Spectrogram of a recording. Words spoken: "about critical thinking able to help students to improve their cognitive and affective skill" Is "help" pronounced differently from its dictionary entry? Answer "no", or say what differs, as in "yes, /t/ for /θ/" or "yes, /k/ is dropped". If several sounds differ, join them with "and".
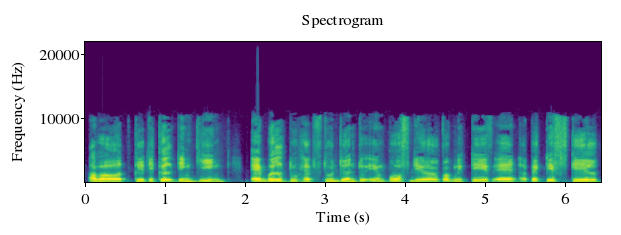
yes, /l/ is dropped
